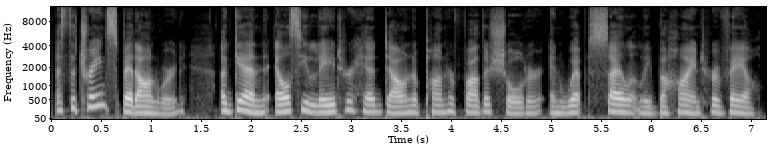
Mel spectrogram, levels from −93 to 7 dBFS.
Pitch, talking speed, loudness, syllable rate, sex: 175 Hz, 175 wpm, -20 LUFS, 4.5 syllables/s, female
